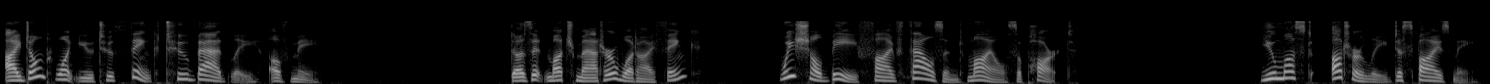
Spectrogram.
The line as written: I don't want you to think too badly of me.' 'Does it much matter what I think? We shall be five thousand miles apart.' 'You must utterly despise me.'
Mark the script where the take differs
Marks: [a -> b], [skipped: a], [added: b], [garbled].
I don't want you to think too badly of me.' 'Does it much matter what I think? We shall be five thousand miles apart.' 'You must utterly despise me.'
